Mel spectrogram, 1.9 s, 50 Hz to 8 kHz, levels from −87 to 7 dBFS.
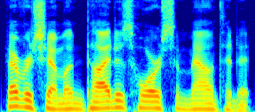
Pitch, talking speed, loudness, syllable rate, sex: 110 Hz, 220 wpm, -18 LUFS, 6.4 syllables/s, male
